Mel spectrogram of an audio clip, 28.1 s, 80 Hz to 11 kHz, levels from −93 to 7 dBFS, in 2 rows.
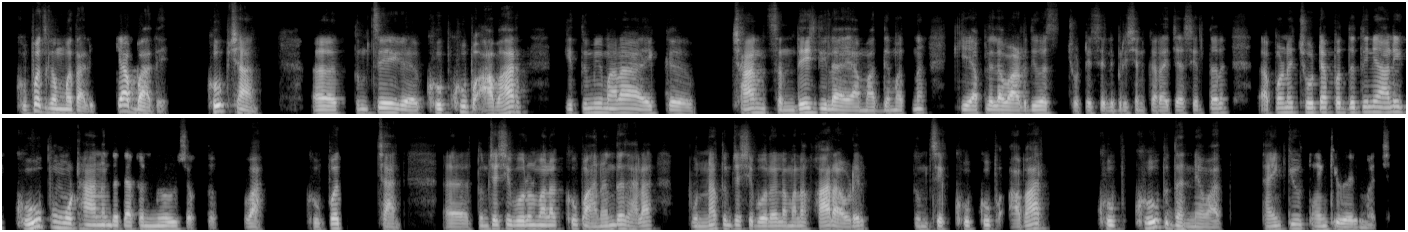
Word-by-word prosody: खूपच 110 +4 +2
गंमत 115 -3 +4
आली. - - 0 0.2
क्या - - +8
बात - - +3
है. - - -10 0.4
खूप - - +6
छान. - - +3 0.6
अ, 110 0 +6 0.2
तुमचे 115 -2 +4
खूप 120 0 +1
खूप 155 -1 -1
आभार, 105 +9 +4 0.4
की 120 - -4
तुम्ही 130 +1 -1
मला 130 0 +3
एक 110 +1 -2
अ, 105 -3 +2 0.4
छान 130 +3 +3
संदेश 110 +6 +3
दिला 115 -3 +3
या 100 -1 +2
माध्यमातनं, 100 +4 -4 0.4
की 115 -1 +2
आपल्याला 110 +1 +2
वाढदिवस 105 +1 +2
छोटे - - -6
सेलिब्रेशन - - -7
करायचे - - -2
असेल, 105 +2 -6
तर 130 - +2
अ, 130 - -15
आपण 140 +1 -1
छोट्या 140 +1 +3
पद्धतीने 140 +2 0
आणि 145 +1 +2 0.2
खूप 175 +7 +3
मोठा 145 -5 +1
आनंद 120 0 +2
त्यातून 110 -1 0
मिळू 110 0 +3
शकतो. - - -9 0.3
वाह! - - 0 0.5
खूपच 100 +9 +1 0.4
छान. - - -2 0.5
अ, 95 0 -1
तुमच्याशी 120 +3 -2
बोलून 120 0 +3
मला 120 0 +2
खूप 125 - -2
आनंद 105 +6 -1
झाला. 110 -2 -1 0.4
पुन्हा 105 +4 -2
तुमच्याशी 120 -1 -4
बोलायला 110 0 +2
मला 105 0 -3
फार 115 - +5
आवडेल. 95 +4 -1 0.5
तुमचे 100 0 -4
खूप 110 - -4
खूप 120 -1 -4
आभार. 120 +9 +1 0.6
खूप 120 0 0 0.2
खूप 160 +5 +4
धन्यवाद. 95 -4 -3 0.5
Thank 105 +3 -4
you, 130 - -1
thank 105 0 -4
you - - +3
very 90 -2 -1
much. 80 -1 -14
115 Hz, 150 wpm, -23 LUFS, 105-130 Hz, 0.6 s, क्या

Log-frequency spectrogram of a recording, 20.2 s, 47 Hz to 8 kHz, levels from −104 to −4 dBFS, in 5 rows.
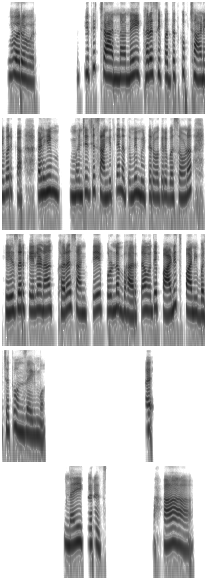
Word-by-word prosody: बरोबर. 260 -7 0 1.0
किती 310 +7 -4
छान 260 -5 +6
ना! 245 0 0
नाही, 275 +5 +3
खरंच 285 +2 +4
ही 295 - +1
पद्धत 255 0 -4
खूप 315 - -7
छान 235 -4 +1
आहे 225 - -2
बरं 260 +2 -3
का - - -1 0.4
आणि 250 +2 +4
ही 280 - +6
म 265 -3 -1 0.3
म्हणजे 230 +3 0
जे 280 - -2
सांगितले 225 +3 0
ना 275 -3 -3
तुम्ही, 220 +4 -2
मीटर 225 -2 -3
वगैरे 220 +1 -6
बसवणं, 210 +3 -2 0.4
हे 225 +1 +2
जर 265 0 +5
केलं 245 +1 +3
ना 245 +1 +4 0.2
खरं 225 +4 +3
सांगते, 225 0 +1
पूर्ण 240 +2 +1
भारतामध्ये 230 +6 +1
पाणीच 215 +9 +5
पाणी 220 -3 +5
बचत 195 +2 -5
होऊन 200 -6 -2
जाईल 170 -3 -4
मग. 145 -2 -8 2.0
अ. 215 +4 0 2.3
नाही 225 +3 0
खरंच. 225 -5 -8 1.1
हां. 210 -5 +1
235 Hz, 125 wpm, -23 LUFS, 215-260 Hz, 2.3 s, छान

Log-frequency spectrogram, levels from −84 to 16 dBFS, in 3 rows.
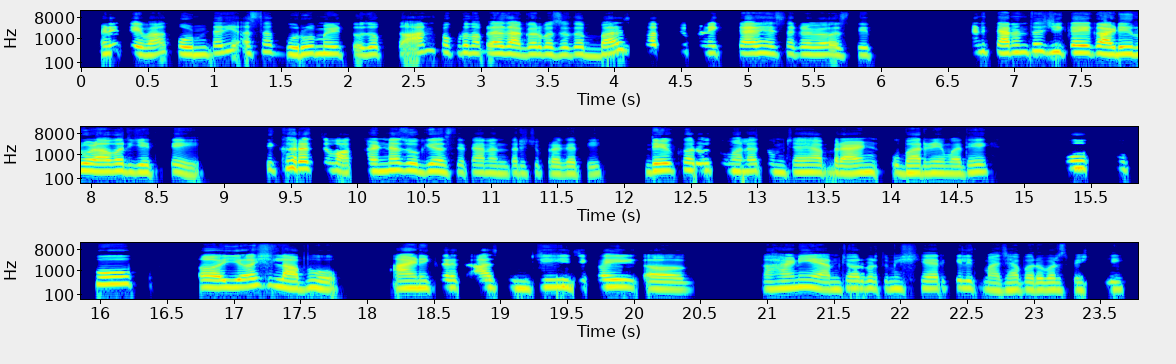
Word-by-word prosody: आणि 250 +2 +2
तेव्हा 225 -1 +3
कोणतरी 230 +4 0
असा 250 +4 -4
गुरू 230 +2 0
मिळतो 240 -4 -2
जो 225 +1 0
कान 300 - +2
पकडून 265 -1 -3
आपल्या 250 0 +3
जागेवर 230 -1 +4
बसवतो. 225 0 -2
"बस 255 +9 +2 0.2
गपचुप 285 -1 -4
आणि 255 - +3 0.2
कर 250 0 +8
हे 250 -2 0
सगळं 230 -1 -3
व्यवस्थित." 215 -1 -3 0.8
आणि 295 - -3
त्यानंतर 275 +4 +4
जी 285 +1 0
काही 265 -1 +8
गाडी 230 0 +7
रुळावर 215 -1 +4
येते, 190 -4 -4 0.5
ती 240 - -8
खरंच 265 -4 +4
वाखाडण्याजोगी 215 0 +1
असते, 190 -2 -2
त्यानंतरची 180 -1 -6
प्रगती. 165 -1 -6 0.4
देव 220 +1 +5
करो 225 -2 -1
तुम्हाला 210 -1 -5
तुमच्या 190 -2 -7
या 190 -1 0
ब्रँड 180 +1 +2
उभारणीमध्ये, 180 +1 -2 0.6
खूप-खूप, 275 -2 -3 0.2
खूप, 285 +1 +3 0.5
अ, 210 -1 +4
यश 220 +5 +1
लाभो. 185 -3 +2 0.4
आणि 195 +1 +6
खरंच 210 -2 -1 0.2
आज 205 - -1
तुमची 190 +3 -6
ही 215 0 -1
जी - - -7
काही 215 0 +3
अ, - - 0 0.8
कहाणी 195 +4 0
आहे 185 - +4
आमच्याबरोबर 190 +3 -4
तुम्ही 180 +1 -7
शेअर 185 0 -4
केलीत, 195 -3 -5
माझ्याबरोबर 165 +1 -4
स्पेशली. 165 +2 -11
215 Hz, 150 wpm, -24 LUFS, 185-240 Hz, 0.8 s, कर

